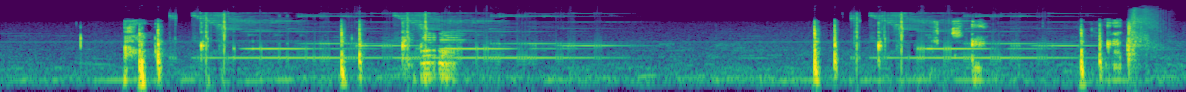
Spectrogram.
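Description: A bright chime rings as an item is found in a computer game.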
